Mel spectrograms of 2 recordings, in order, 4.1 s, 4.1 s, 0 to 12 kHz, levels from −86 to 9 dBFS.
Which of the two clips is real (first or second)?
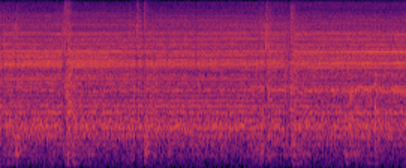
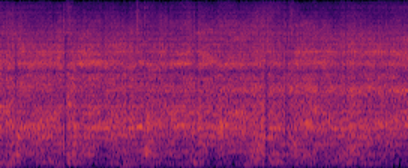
first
